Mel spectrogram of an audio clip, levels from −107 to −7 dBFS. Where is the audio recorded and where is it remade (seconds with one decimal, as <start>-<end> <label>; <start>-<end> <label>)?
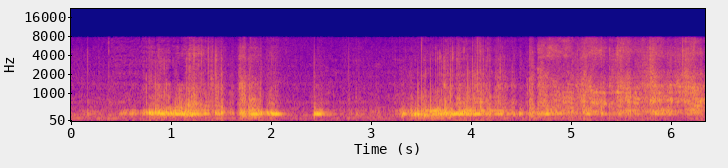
0.0-4.5 remade; 4.5-5.2 recorded; 5.2-6.3 remade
